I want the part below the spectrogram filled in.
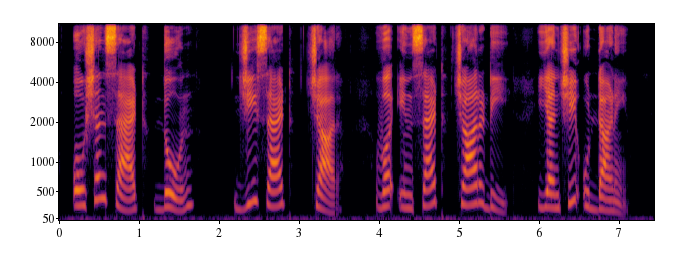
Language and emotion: Marathi, neutral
